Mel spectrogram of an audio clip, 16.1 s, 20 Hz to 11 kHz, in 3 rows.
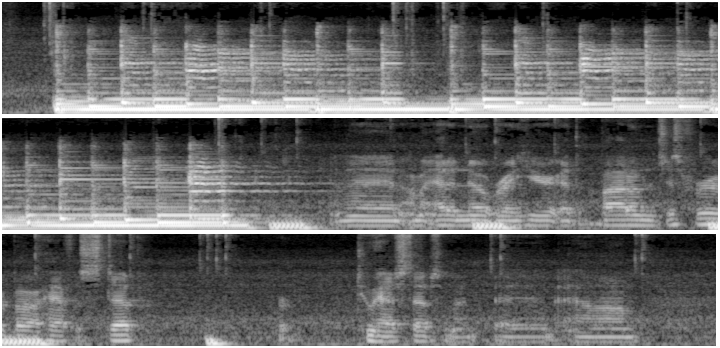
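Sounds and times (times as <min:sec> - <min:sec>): plucked guitar loop: 0:00.3 - 0:07.8, 0:08.8 - 0:09.2, 0:10.6 - 0:11.2
deep sustained bass: 0:00.4 - 0:07.7, 0:08.9 - 0:09.2, 0:10.7 - 0:11.1.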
